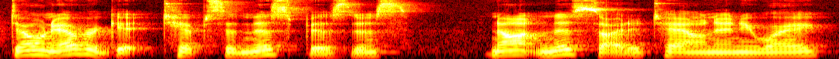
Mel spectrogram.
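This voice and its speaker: A gabby, folksy female cashier who keeps talking, as a woman narrator voices her. Her voice sits low and a little gravelly, in a plain storybook reading. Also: moderate pace. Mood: chatty. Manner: talkative, folksy. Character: chatty, gossipy female store cashier.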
